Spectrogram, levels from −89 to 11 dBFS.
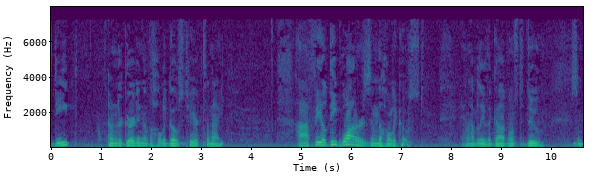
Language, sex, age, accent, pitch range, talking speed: English, male, 50-69, American, 105-120 Hz, 140 wpm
